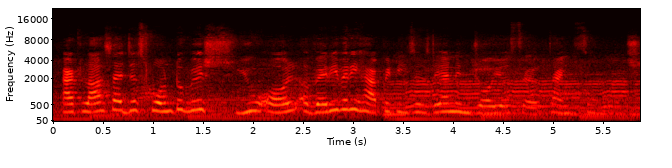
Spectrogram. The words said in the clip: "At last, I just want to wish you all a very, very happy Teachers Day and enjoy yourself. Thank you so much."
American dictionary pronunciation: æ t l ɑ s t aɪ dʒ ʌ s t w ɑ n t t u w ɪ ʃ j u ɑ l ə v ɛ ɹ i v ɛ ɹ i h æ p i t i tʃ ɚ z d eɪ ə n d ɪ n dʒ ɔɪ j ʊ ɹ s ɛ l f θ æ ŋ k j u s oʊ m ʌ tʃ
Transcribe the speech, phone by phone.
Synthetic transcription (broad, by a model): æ t l ɑ s t aɪ dʒ ʌ s t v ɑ n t t u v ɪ ʃ j u ɑ l ə v ɛ ɹ i v ɛ ɹ i h æ p i t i s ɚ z d eɪ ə n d ɪ n dʒ ɔɪ j ʊ ɹ s ɛ l f t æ ŋ k s oʊ m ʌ tʃ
